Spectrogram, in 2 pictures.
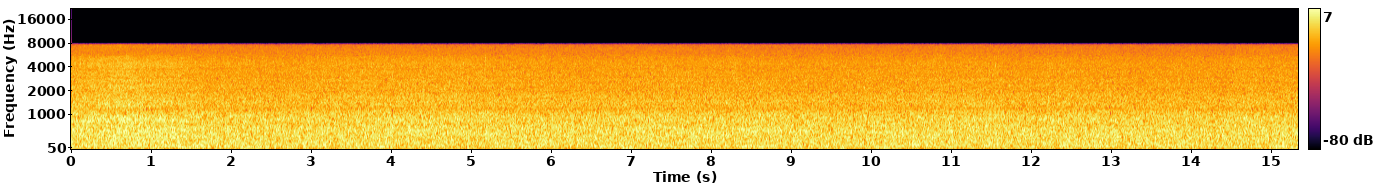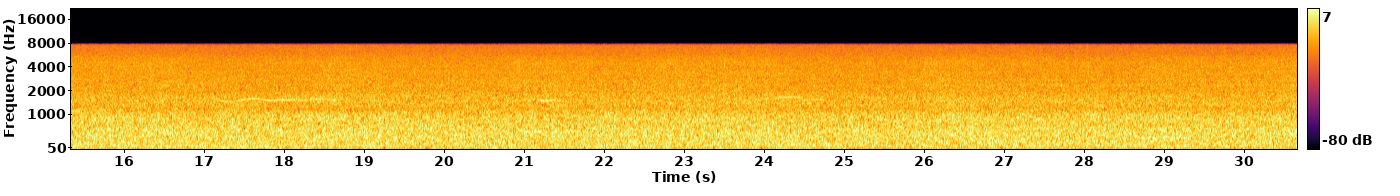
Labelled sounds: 17.4	18.0	humpback whale, 1.4 to 1.6 kHz
24.1	24.5	humpback whale, 1.6 to 1.7 kHz

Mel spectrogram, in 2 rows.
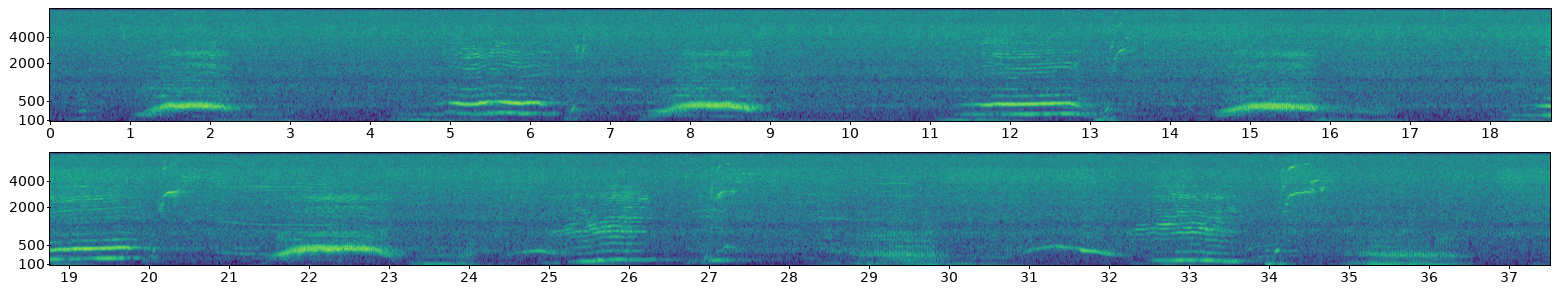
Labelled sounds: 5.1	6.1	humpback whale, 1.8 to 2.8 kHz
11.7	12.9	humpback whale, 1.7 to 3.8 kHz
18.8	19.5	humpback whale, 1.8 to 2.6 kHz
20.2	20.5	humpback whale, 2.6 to 3.2 kHz
20.9	22.3	humpback whale, 1.1 to 3.8 kHz
25.0	27.4	humpback whale, 0.78 to 3.2 kHz
29.1	29.5	humpback whale, 3.7 to 3.9 kHz
32.3	33.4	humpback whale, 0.84 to 2.8 kHz
34.2	34.6	humpback whale, 2.5 to 3.2 kHz

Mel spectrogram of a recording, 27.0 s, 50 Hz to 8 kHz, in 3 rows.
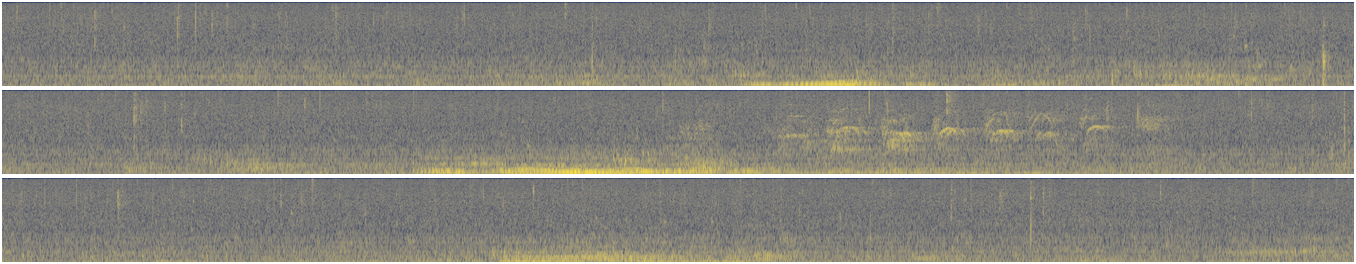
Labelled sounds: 14.2	15.6	humpback whale, 0.84 to 2.1 kHz
16.2	16.5	humpback whale, 1.8 to 2.2 kHz

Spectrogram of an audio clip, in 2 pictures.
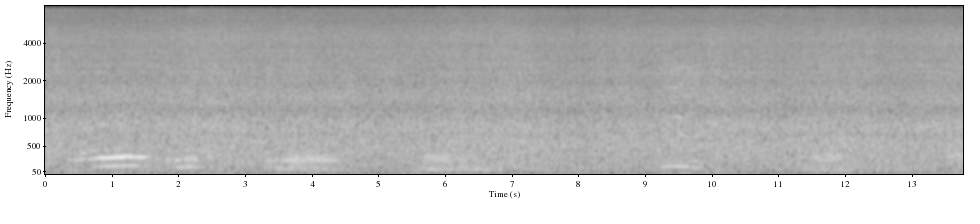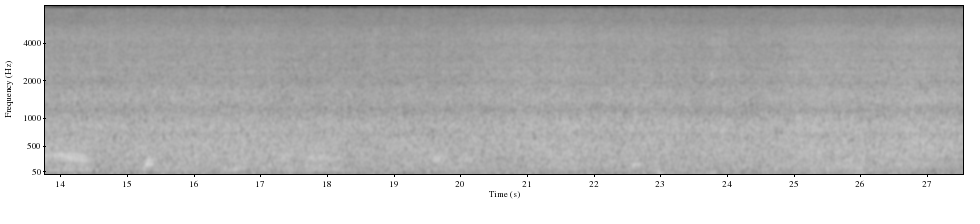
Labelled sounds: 9.5	9.8	humpback whale, 2.5 to 2.7 kHz

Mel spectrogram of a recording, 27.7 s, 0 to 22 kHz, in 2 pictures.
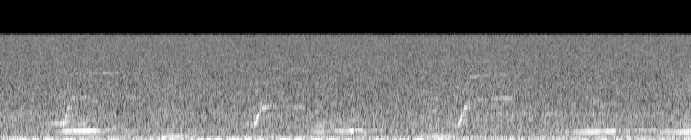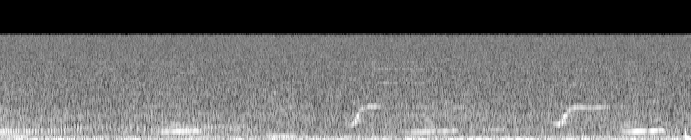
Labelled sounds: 2.0	2.3	humpback whale, 2.5 to 2.6 kHz
5.2	5.5	humpback whale, 0.80 to 1.1 kHz
9.4	10.2	humpback whale, 1.2 to 2.5 kHz
21.0	21.4	humpback whale, 0.80 to 1.0 kHz
25.1	25.7	humpback whale, 0.80 to 1.1 kHz

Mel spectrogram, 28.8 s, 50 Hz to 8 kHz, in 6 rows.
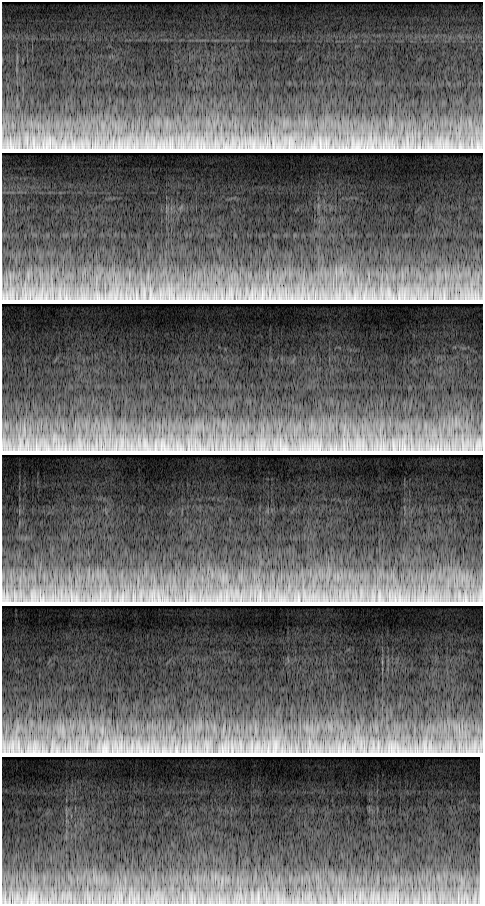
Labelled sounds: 13.9	14.4	vessel noise, 2.3 to 4.7 kHz

